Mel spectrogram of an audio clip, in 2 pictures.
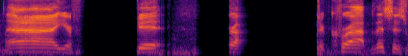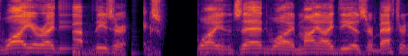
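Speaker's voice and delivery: mock debater. Lightly mocking a protester who argues calmly. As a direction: mimic a polite opponent making his case. Mock opponent's reasonable argument.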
